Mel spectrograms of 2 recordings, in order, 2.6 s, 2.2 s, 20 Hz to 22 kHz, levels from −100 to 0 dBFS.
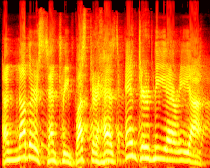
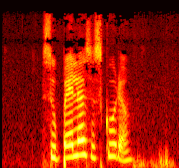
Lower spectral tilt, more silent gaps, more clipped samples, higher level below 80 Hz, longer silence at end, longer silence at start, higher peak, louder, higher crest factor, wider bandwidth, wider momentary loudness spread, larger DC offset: about the same, -3 dB/octave vs -4 dB/octave; neither; first, 1% vs under 0.1%; about the same, -50 dBFS vs -46 dBFS; second, 0 s vs 0.15 s; second, 0.05 s vs 0.55 s; about the same, 0 dBFS vs -2 dBFS; first, -9 LUFS vs -18 LUFS; second, 10 dB vs 20 dB; first, over 20 kHz vs 16.5 kHz; second, 2 LU vs 24 LU; neither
